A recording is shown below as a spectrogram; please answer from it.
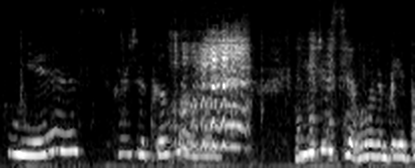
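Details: Goats being born on a homestead, Nigerian Dwarf breed, in kidding season: a rising nasal bleat opens, followed by a harsh breathy cry and more wobbling bleats, mixed with people talking nearby.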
